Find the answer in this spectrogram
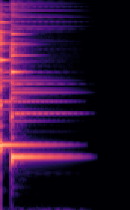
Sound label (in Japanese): pinpon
